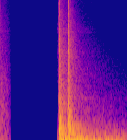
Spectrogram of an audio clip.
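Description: A martial arts uniform snaps sharply with a fast kick.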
